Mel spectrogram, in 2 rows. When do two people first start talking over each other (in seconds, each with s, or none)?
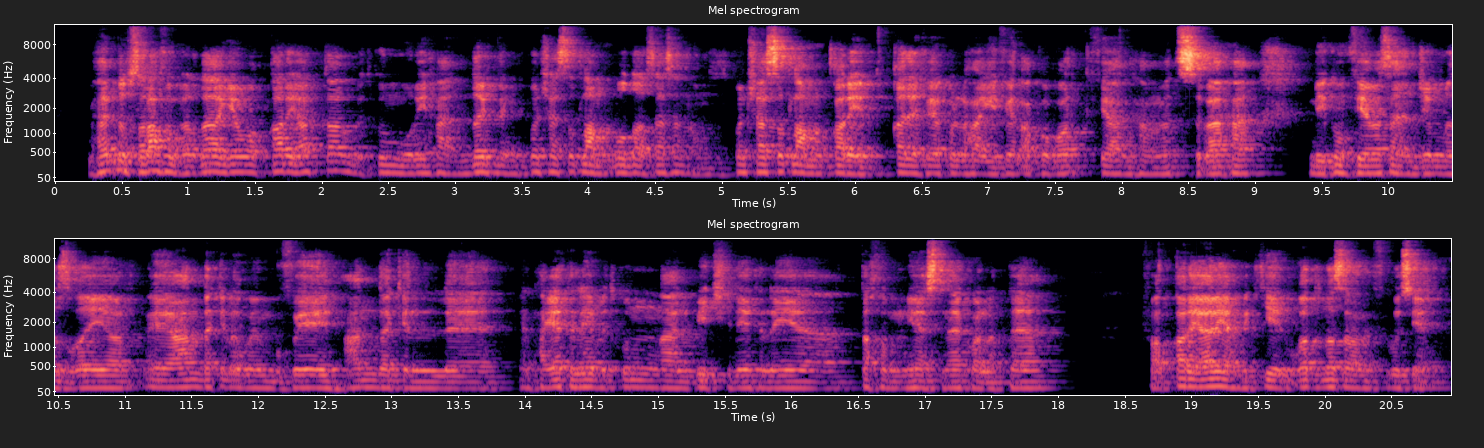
none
